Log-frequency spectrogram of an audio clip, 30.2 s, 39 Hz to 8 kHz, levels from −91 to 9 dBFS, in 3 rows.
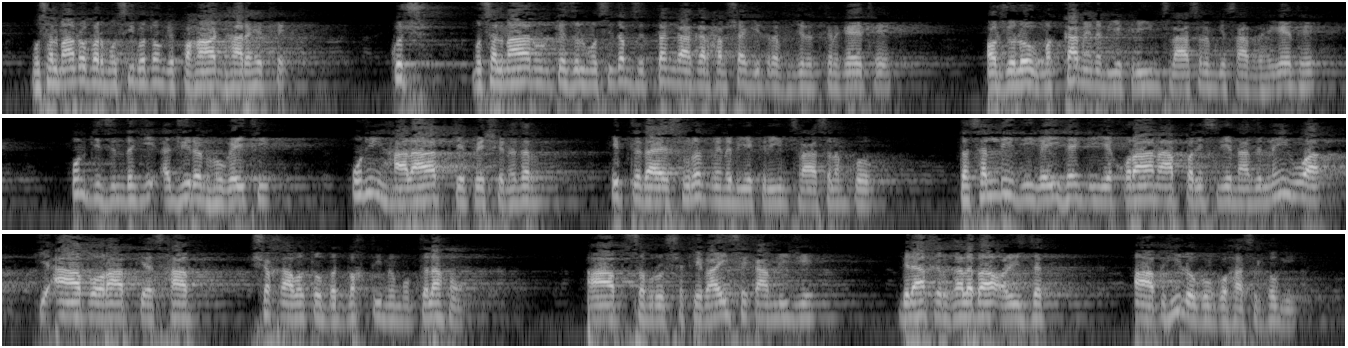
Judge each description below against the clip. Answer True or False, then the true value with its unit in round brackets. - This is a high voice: False (150 Hz)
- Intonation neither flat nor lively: False (1.8 semitones)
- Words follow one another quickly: True (210 wpm)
